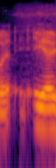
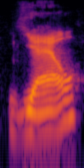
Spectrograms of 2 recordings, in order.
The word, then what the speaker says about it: Io: So her name is Io Shirai. It's spelled I and an O. I have heard people say Yao Shirai.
